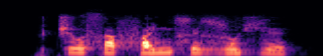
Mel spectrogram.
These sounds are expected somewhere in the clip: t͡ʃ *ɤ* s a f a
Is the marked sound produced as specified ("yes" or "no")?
yes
